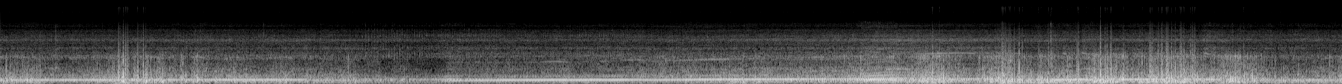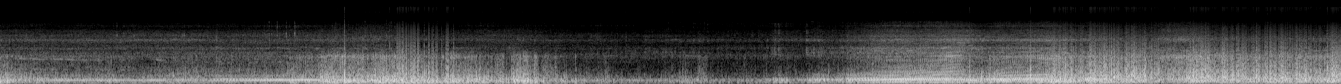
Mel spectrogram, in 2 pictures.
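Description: Other quad bikes and dirt bikes whine and rev ahead.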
